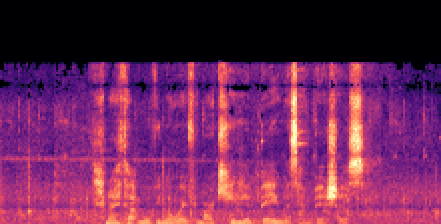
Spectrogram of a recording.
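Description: A second young woman answers quietly.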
